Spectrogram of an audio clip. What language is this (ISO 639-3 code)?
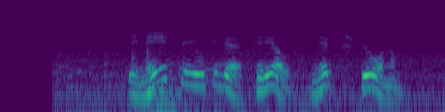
rus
